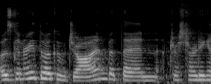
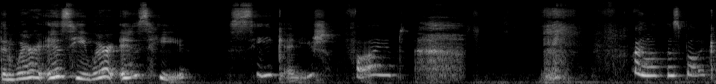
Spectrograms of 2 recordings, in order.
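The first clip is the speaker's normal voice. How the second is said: tearful, crying, very high-pitched voice; 10 semitones higher than usual. Reading a passage aloud from a book they love, crying. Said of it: "I'm crying a lot".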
